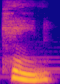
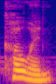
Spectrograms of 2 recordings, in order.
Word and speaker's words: Koehn: episode at the trial zachary's last name was overwhelmingly pronounced kane but because he pronounced it cohen in the 9-1-1 call and his father and brother both pronounced it cohen during their testimony i'll be using that pronunciation at the end of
